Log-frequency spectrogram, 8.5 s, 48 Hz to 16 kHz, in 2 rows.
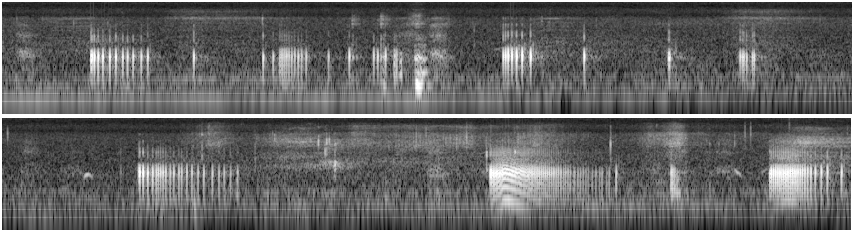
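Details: Sleep grunting and snoring from a hard-asleep 2-week-old newborn boy: soft, squeaky grunts and snorty snores in short bursts about every second through quiet sleep breathing.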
